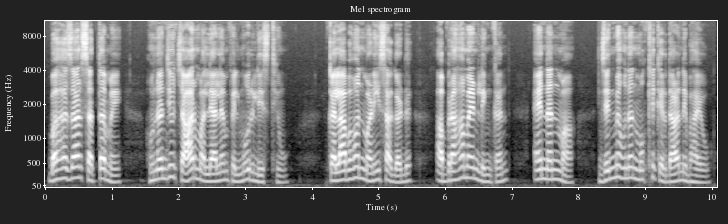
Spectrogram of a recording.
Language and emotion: Sindhi, neutral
